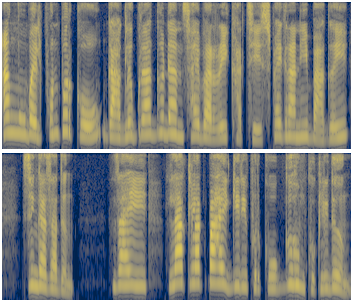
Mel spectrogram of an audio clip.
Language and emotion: Bodo, fearful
